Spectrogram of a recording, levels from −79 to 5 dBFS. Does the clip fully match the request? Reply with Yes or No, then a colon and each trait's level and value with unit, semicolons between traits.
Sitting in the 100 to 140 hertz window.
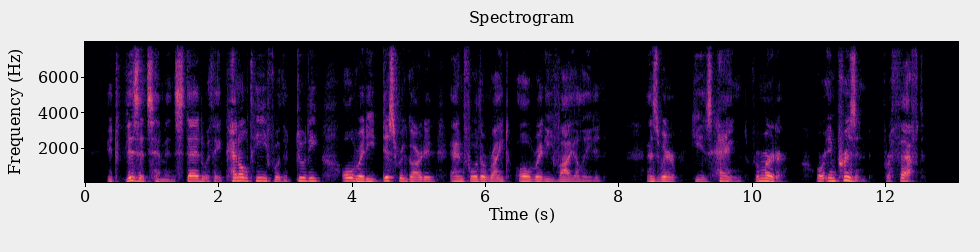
Yes: low, 135 Hz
